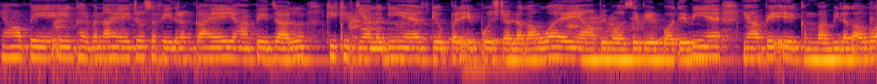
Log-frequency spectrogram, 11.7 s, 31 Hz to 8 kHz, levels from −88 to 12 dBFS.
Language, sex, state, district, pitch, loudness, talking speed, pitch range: Hindi, female, Bihar, Purnia, 170 Hz, -13 LUFS, 200 wpm, 165-180 Hz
